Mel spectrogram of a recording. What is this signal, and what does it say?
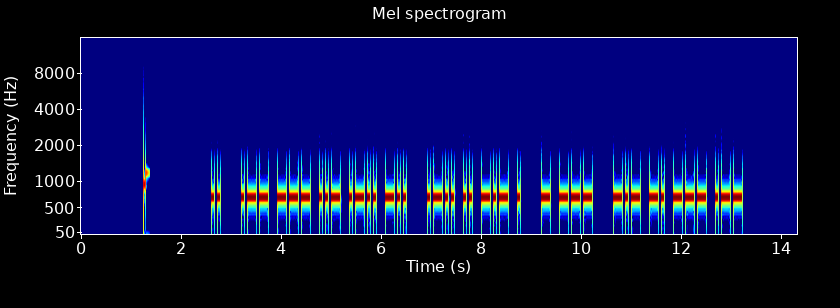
Morse code, heard as a keyed tone, about 20 wpm, 700 Hz. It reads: I WOULD LIKE TO KNOW
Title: Sets of 5 Words Encore 20wpm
